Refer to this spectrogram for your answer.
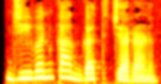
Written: गत

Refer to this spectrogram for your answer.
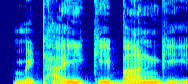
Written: बानगी

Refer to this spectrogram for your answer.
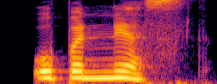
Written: उपन्यस्त

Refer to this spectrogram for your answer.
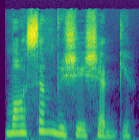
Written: मौसम विशेषज्ञ

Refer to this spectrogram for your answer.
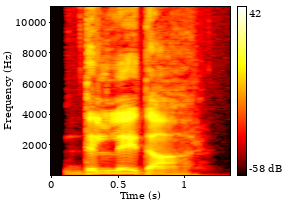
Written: दिल्लेदार

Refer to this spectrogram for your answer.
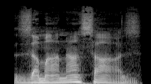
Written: ज़माना-साज़

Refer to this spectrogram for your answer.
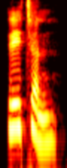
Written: रेचन

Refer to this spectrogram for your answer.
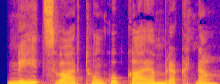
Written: निहित स्वार्थ

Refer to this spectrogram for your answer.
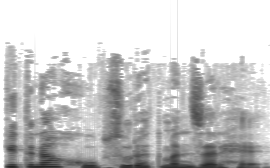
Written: मंज़र

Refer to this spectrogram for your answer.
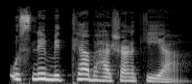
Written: मिथ्याभाषी

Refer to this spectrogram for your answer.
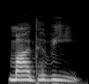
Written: माधवी

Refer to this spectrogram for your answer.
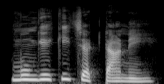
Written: मूँगा

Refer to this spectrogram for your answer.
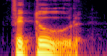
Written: फ़ितूर

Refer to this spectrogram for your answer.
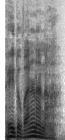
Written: हृदूवर्णना

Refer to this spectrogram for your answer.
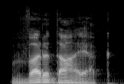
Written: वर-दायक

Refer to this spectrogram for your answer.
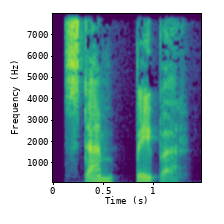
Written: स्टैंप-पेपर

